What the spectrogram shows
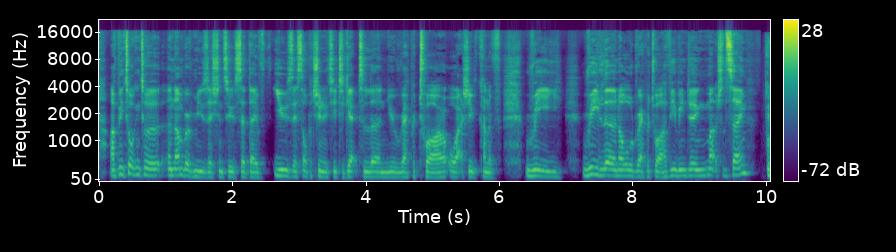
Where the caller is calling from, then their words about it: Cheltenham, South West England, United Kingdom; I'm I'm calling from from Cheltenham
